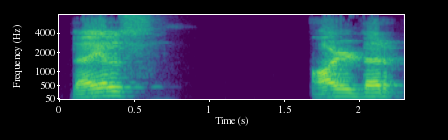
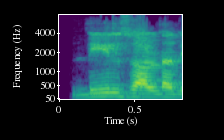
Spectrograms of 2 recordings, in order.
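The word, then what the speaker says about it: Diels-Alder: இதுல ஒரு இன்ட்ரெஸ்டிங்கான ரியாக்ஷன் கொடுத்துருப்பாங்க, டயல்ஸ் ஆல்டர் ரியாக்ஷன் பேரு. டீல்ஸ் ஆல்டர் reaction, டயல்ஸ் ஆல்டர் reaction, எப்படி வேணா ப்ரொனவுன்ஸ் பண்ணிக்கலாம்.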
